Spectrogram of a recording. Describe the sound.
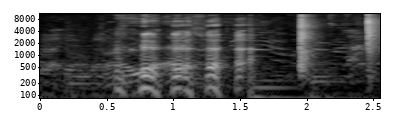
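Two sharp, crisp hand claps about half a second apart, made to turn on a TV, ring out right after a burst of chuckling, laughing voices.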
